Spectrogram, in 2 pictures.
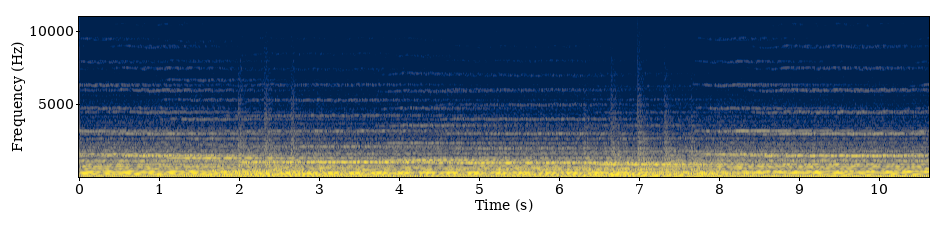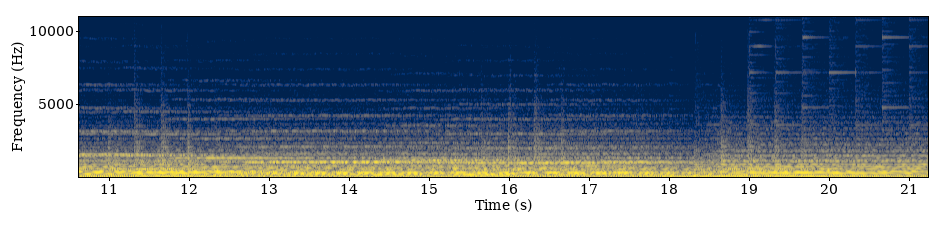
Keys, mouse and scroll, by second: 1.3 z, 3.8 click, 4.0 ctrl+z, 8.8 ctrl+Tab, 13.3 KP_3, 14.6 ctrl+Tab, 16.3 g, 18.3 ctrl+Tab.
